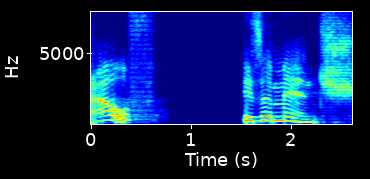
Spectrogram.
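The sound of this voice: A woman's high-pitched, put-on character voice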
